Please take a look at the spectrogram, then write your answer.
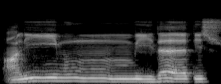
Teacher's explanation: mengubah nun mati atau tanwin menjadi mim pada huruf ba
